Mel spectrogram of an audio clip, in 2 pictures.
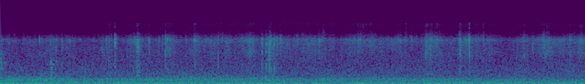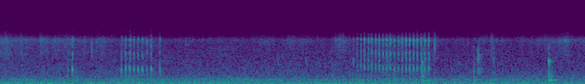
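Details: Raccoon making a soft little cry: a low, rapid purring churr running throughout, with a few brief higher squeaky harmonic notes near the end over a steady background hiss.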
